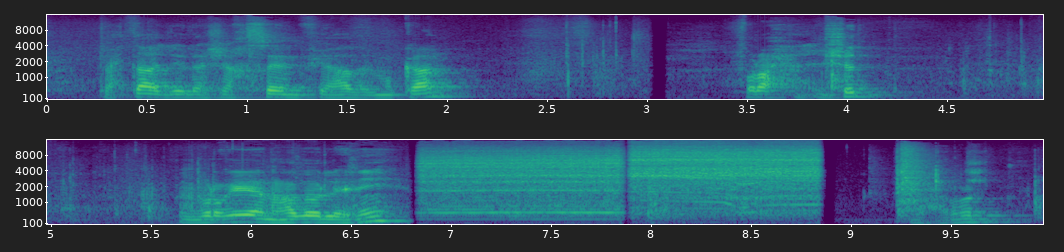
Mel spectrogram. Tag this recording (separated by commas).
Speech, Drill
